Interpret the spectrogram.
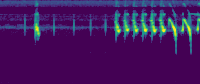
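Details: A single chirp and faint ticks precede a white-headed munia's rapid run of high chirps turning into downward-swooping notes, played to lure and stimulate other munias to sing.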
